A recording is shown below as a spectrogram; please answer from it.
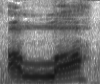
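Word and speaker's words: الله: Mais quand tu dis Allah, normalement tu dois être lourd dans le lemme. Billahi. Attention, la voyelle de Allah, il doit être long. D'accord? Après la shadda qu'il doit y avoir pour le lemme, c'est-à-dire passer un peu de temps parce qu'il y a deux lemmes, d'accord, dans Allah.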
